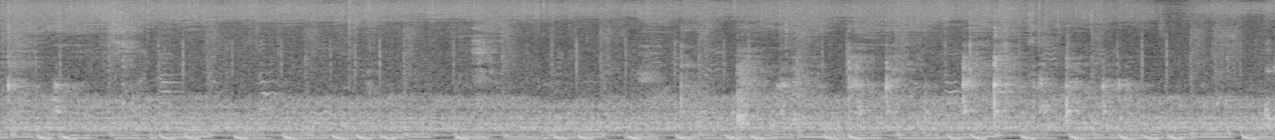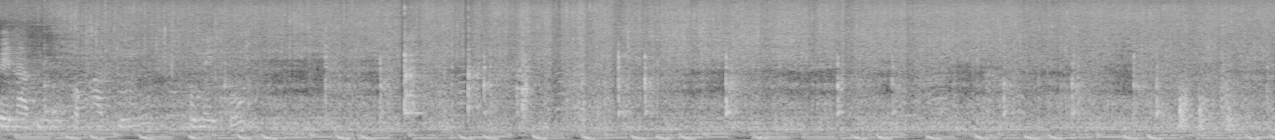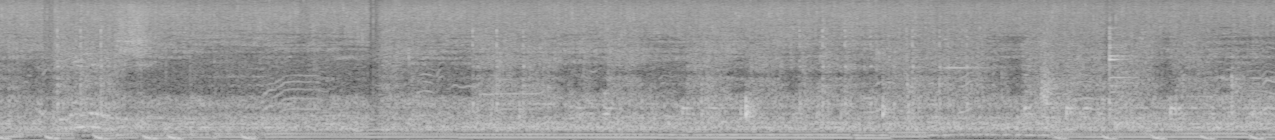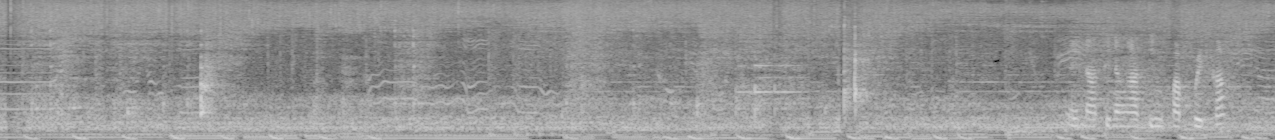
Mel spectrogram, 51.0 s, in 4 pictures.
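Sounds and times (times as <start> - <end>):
vegetables sizzling in a wok: 0.0 - 51.0.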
